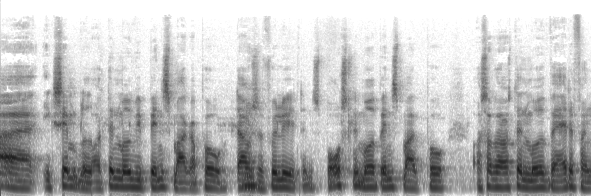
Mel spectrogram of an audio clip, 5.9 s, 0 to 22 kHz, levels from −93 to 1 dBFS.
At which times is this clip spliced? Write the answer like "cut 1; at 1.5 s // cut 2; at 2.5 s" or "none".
cut 1; at 0.9 s // cut 2; at 3.0 s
